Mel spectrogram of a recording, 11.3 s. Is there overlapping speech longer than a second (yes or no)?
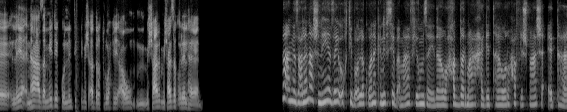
no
